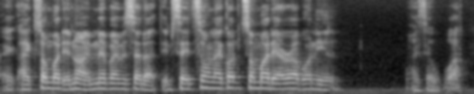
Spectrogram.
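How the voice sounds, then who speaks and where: A middle-aged man from Jamaica with a Jamaican accent, a podcast guest who recounts personal loss in a halting, word-searching way. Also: a little high, a little mellow. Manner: halting, searching for words, with many restarts. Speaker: guest, dancehall artist. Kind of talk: conversational interview, storytelling.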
